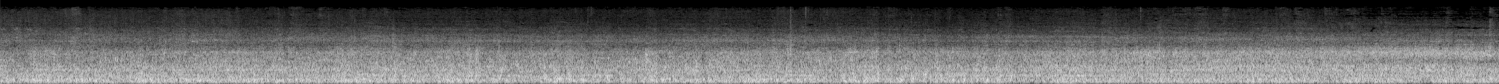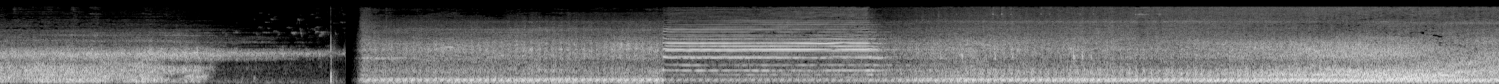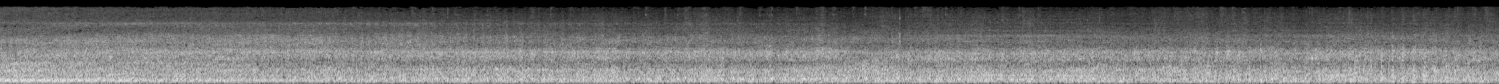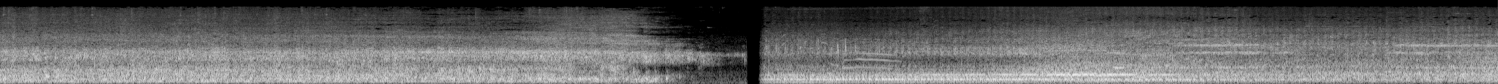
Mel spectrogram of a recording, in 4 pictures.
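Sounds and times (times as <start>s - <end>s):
train coaches rushing on rails: 0.0s - 59.9s
locomotive horn: 21.6s - 24.9s, 52.6s - 59.9s.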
